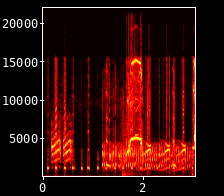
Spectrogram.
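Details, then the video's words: Sintar, a rice-field and swamp bird, in a lure recording for trapping wild sintar: a run of short evenly spaced notes, then a dense, loud chattering burst of rapid rising whistles and harsh squawks overlapping. "Suara pikat burung sintar"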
